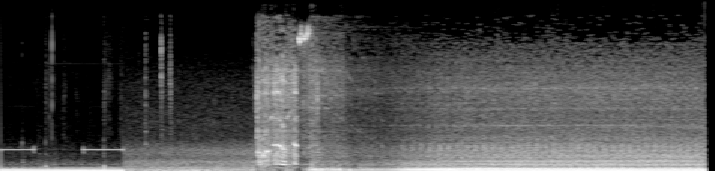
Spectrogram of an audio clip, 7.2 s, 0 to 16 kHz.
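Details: 2000 Honda Accord with new starter and new battery: short crank, engine catches cleanly and settles to even, steady idle with no misses or knocks; normal start and idle.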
